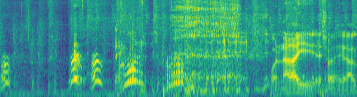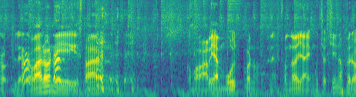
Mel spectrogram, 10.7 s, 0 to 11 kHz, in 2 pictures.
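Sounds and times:
dog barking: 0:00.0 - 0:00.3, 0:01.0 - 0:02.2, 0:05.7 - 0:06.4
speech: 0:00.0 - 0:00.8, 0:04.2 - 0:07.5, 0:08.2 - 0:10.7
laughter: 0:01.7 - 0:08.1.

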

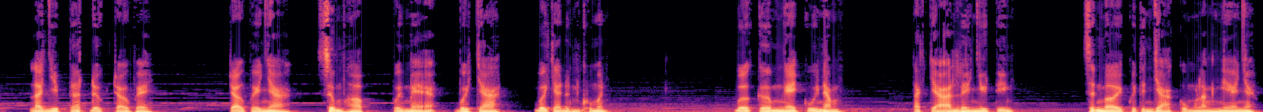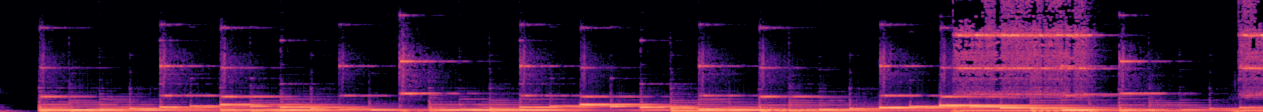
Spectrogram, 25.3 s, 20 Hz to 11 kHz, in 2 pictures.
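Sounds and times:
speech: 0:00.3 - 0:01.6, 0:02.3 - 0:06.2, 0:07.4 - 0:08.5, 0:09.1 - 0:10.2, 0:10.8 - 0:13.1
mobile phone alarm ringtone beside a bed: 0:21.4 - 0:25.2.

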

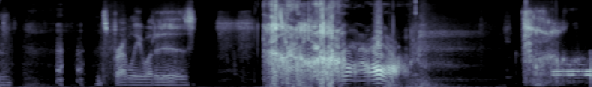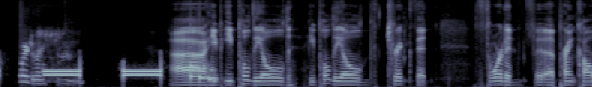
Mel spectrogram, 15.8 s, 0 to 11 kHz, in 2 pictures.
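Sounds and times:
speech: 0:00.8 - 0:02.7, 0:03.5 - 0:05.7, 0:08.2 - 0:09.0, 0:10.2 - 0:13.7, 0:14.3 - 0:15.7
busy tone from a corded landline phone left off the hook: 0:07.4 - 0:09.0, 0:09.6 - 0:10.8.

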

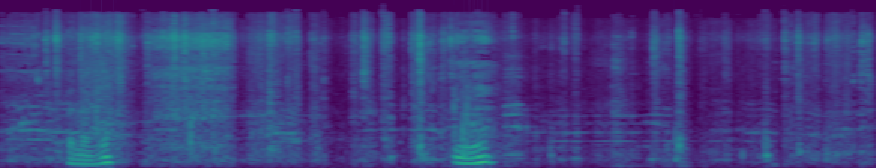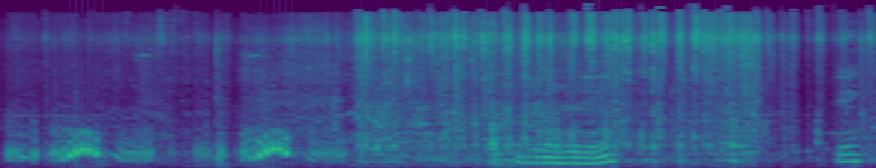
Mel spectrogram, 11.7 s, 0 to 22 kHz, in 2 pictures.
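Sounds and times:
speech: 0:00.4 - 0:01.0, 0:03.0 - 0:03.5, 0:09.4 - 0:10.2, 0:11.4 - 0:11.6
pigeon on its nest cooing: 0:05.4 - 0:09.6.

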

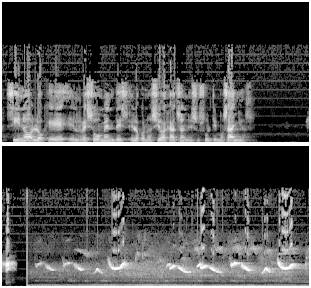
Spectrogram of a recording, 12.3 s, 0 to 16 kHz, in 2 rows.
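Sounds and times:
speech: 0:00.1 - 0:05.1
low rumble: 0:06.6 - 0:12.2
thrush singing whistled phrases: 0:06.6 - 0:12.2.

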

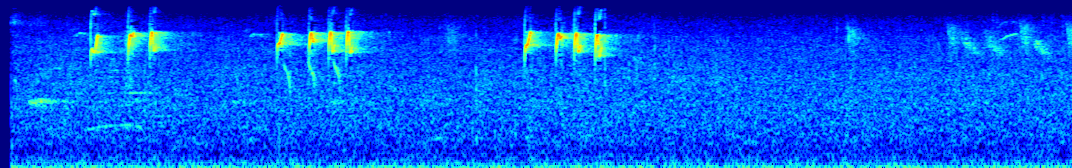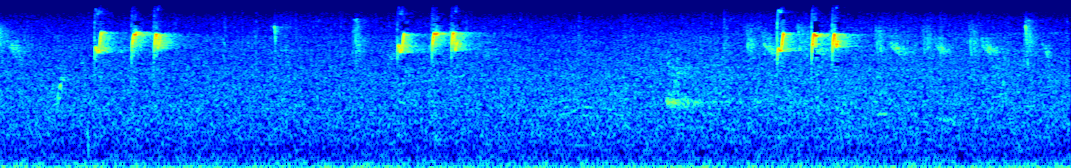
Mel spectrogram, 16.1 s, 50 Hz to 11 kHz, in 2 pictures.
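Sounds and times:
faint steady hiss: 0:00.1 - 0:16.0
bird song of high thin chirps: 0:00.2 - 0:04.8, 0:06.3 - 0:09.5, 0:10.1 - 0:11.7, 0:13.0 - 0:16.0.

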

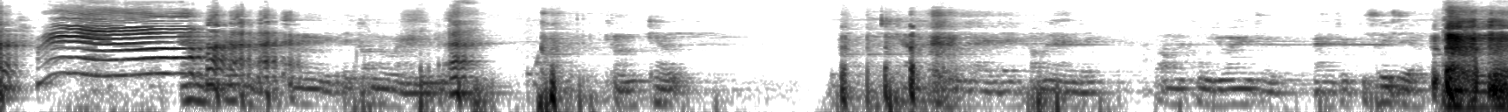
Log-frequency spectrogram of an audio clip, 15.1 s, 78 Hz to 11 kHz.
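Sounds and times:
people talking: 0:00.0 - 0:00.2, 0:01.2 - 0:07.0, 0:08.3 - 0:15.0
laughter: 0:00.0 - 0:00.3, 0:01.8 - 0:06.3, 0:08.4 - 0:10.9, 0:14.3 - 0:15.0
cat in heat yowling: 0:00.4 - 0:02.6.

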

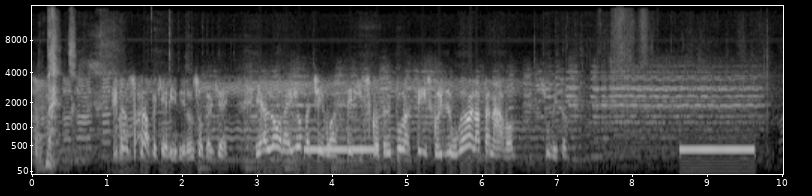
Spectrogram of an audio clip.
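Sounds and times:
speech: 0:00.2 - 0:07.4
telephone ringing on a phone line: 0:03.0 - 0:04.8, 0:08.6 - 0:09.8.

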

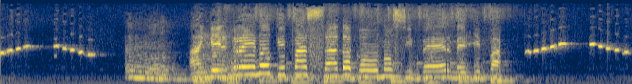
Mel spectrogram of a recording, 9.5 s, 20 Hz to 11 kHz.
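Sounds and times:
human whistling imitating a blackbird's song: 0:00.0 - 0:01.6, 0:07.8 - 0:09.4
speech: 0:01.8 - 0:07.6
soft low instrumental backing: 0:02.4 - 0:07.8.

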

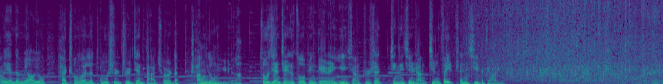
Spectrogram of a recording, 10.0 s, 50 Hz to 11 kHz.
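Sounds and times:
speech: 0:00.0 - 0:07.8
audience applause at a live comedy performance: 0:07.0 - 0:09.9.

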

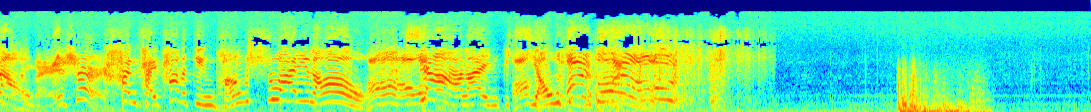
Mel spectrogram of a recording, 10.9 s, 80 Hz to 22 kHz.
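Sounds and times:
speech: 0:00.3 - 0:07.3
low rumbling explosion in a house from a small home experiment: 0:09.0 - 0:10.0.

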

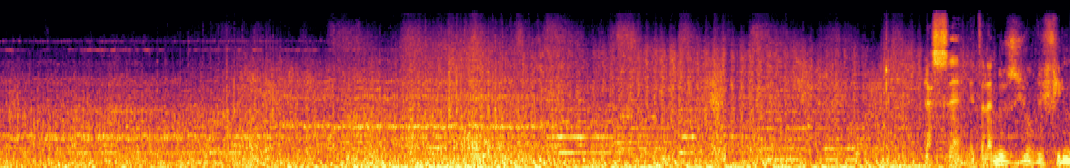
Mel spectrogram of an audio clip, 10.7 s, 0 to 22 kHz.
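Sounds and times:
helicopters droning in a war film battle scene: 0:00.0 - 0:10.7
bomb and napalm explosions in a war film battle scene: 0:02.1 - 0:10.3
gunfire bursts in a war film battle scene: 0:02.4 - 0:10.0
speech: 0:09.4 - 0:10.7.

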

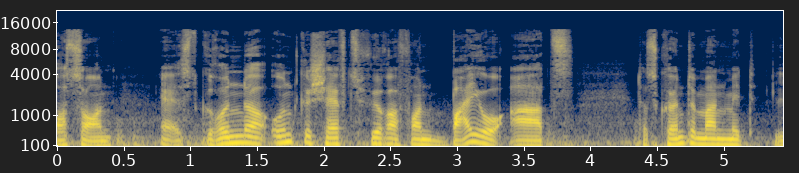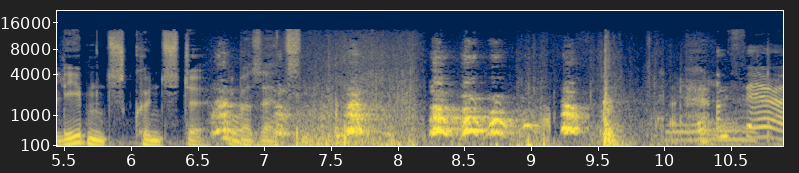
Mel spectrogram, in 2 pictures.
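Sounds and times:
speech: 0:00.0 - 0:07.9
female dog barking and yipping at a house by the woods: 0:06.6 - 0:09.6.

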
